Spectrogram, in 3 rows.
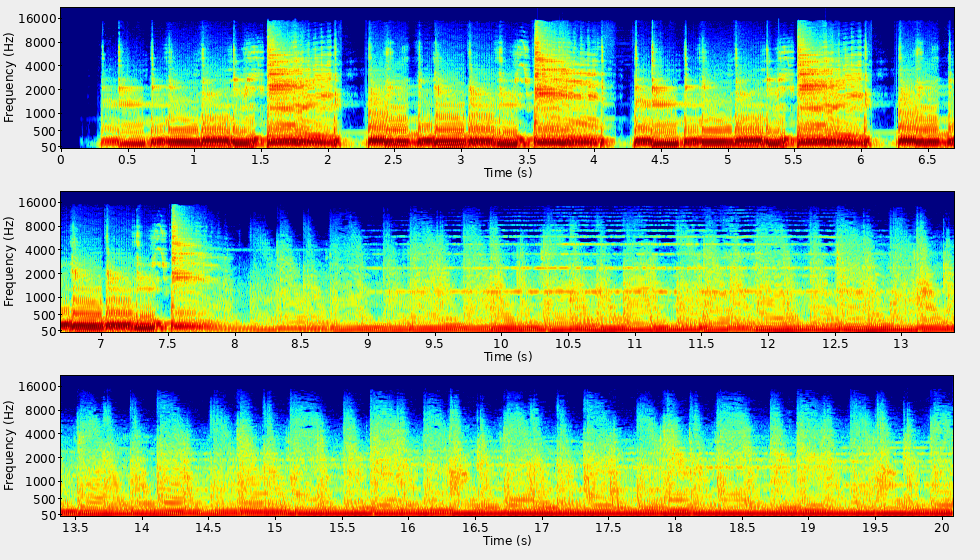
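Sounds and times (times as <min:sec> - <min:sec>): intro music with repeating riff: 0:00.3 - 0:20.0
low held tone: 0:05.7 - 0:14.6.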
